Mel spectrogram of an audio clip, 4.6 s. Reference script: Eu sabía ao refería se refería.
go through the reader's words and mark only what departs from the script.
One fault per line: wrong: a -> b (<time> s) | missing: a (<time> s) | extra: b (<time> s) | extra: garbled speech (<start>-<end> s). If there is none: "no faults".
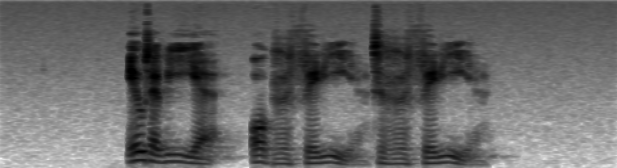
no faults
